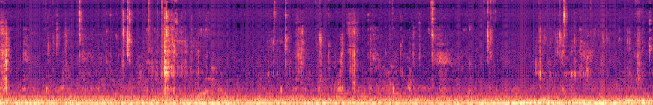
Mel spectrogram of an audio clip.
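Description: Close mouth sounds of a person chewing and swallowing, with scattered small sharp clicks, over a steady low hum. Near the end, a sip through a straw.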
